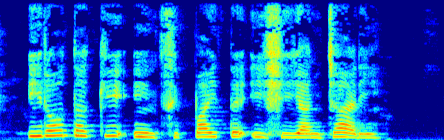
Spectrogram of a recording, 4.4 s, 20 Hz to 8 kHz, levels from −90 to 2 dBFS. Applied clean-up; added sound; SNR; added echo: none; none; none; none.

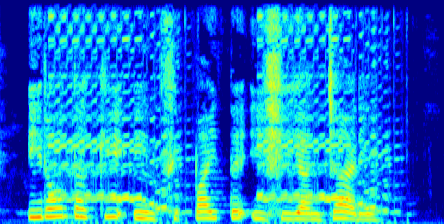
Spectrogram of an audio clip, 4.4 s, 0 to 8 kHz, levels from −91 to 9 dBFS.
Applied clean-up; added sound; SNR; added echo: none; Harmonica; 8 dB; none.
